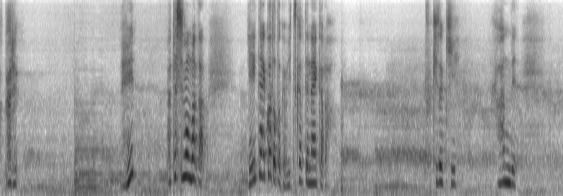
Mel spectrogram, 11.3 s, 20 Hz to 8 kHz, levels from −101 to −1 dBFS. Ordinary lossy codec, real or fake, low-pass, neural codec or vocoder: none; fake; none; codec, 16 kHz, 0.8 kbps, ZipCodec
